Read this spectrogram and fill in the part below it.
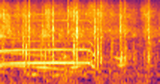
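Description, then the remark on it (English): A crowd in a large tent applauds and cheers loudly for two young IndyCar fans introduced as guests, a steady wash of clapping with whistles and shouts, one rising whistle tone gliding downward over the noise. “Big round of applause.”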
